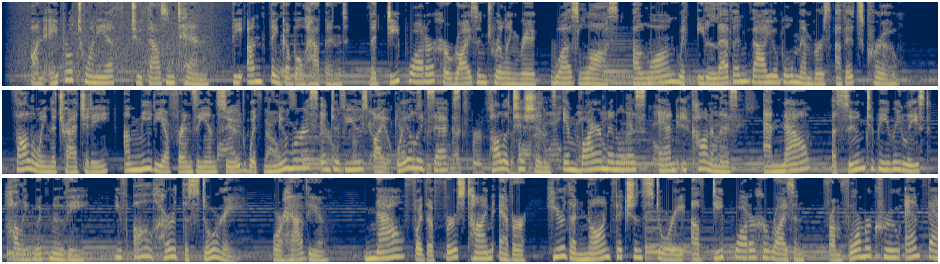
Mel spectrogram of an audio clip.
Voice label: Narration

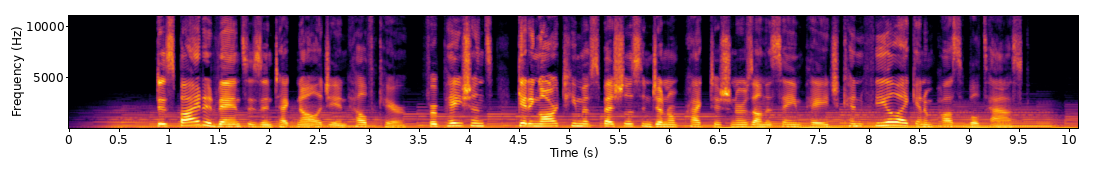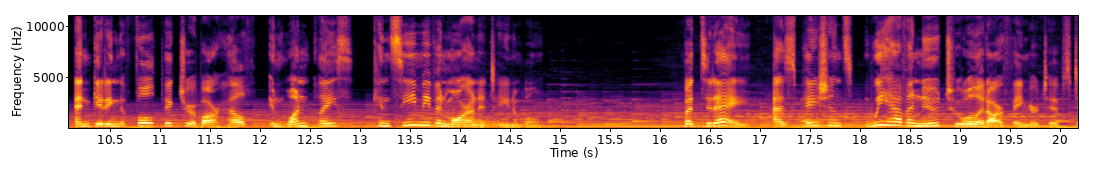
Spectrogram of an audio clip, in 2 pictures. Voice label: Medical Narration; for PicnicHealth

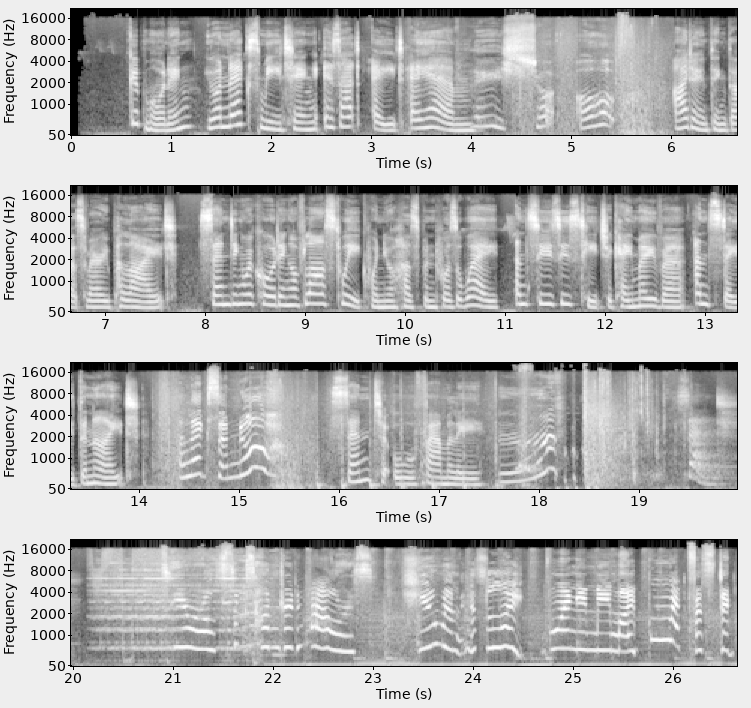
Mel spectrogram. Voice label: ANIMATION REEL

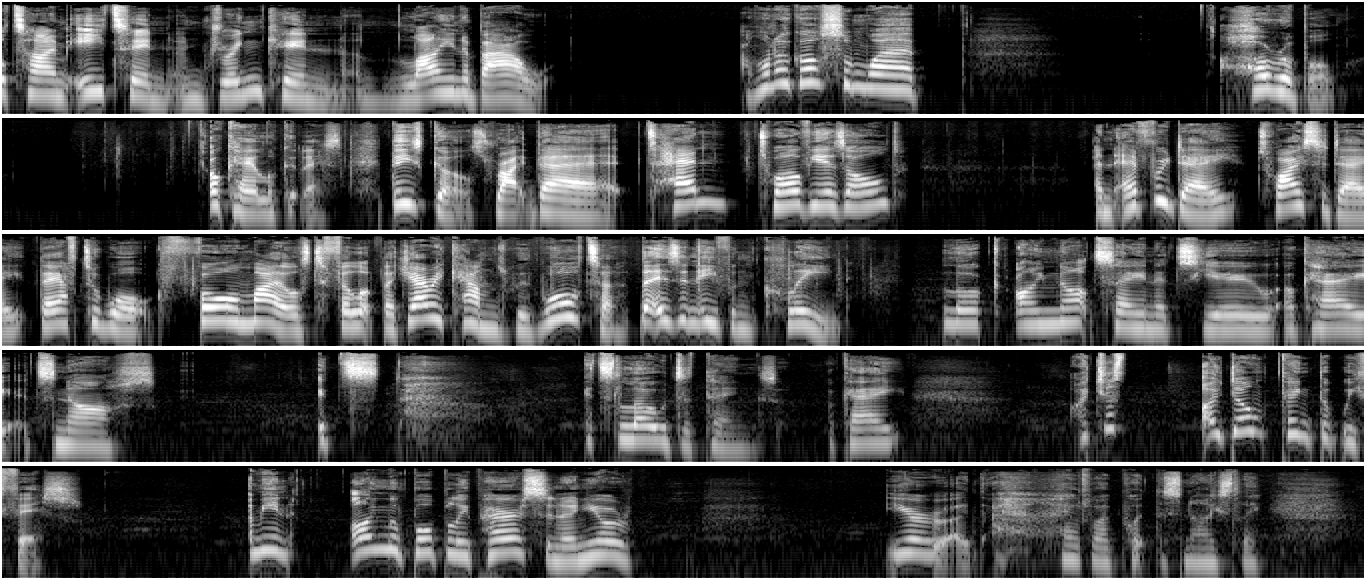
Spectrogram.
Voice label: Acting

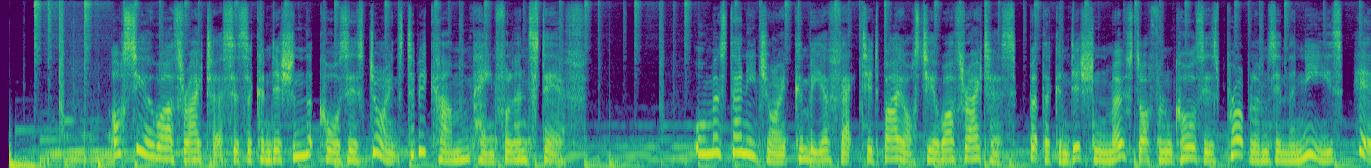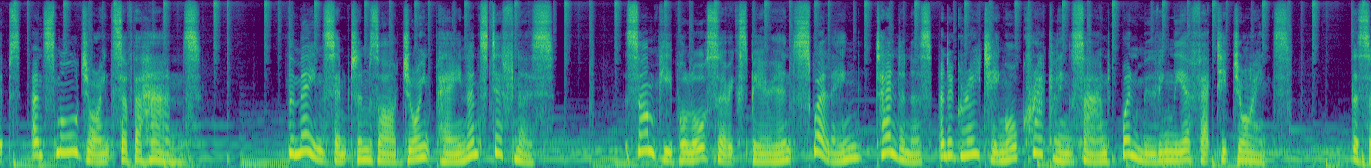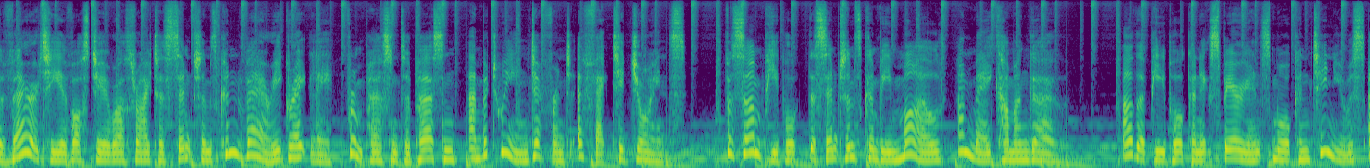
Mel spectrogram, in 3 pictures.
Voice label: CORPORATE; Osteoarthritis

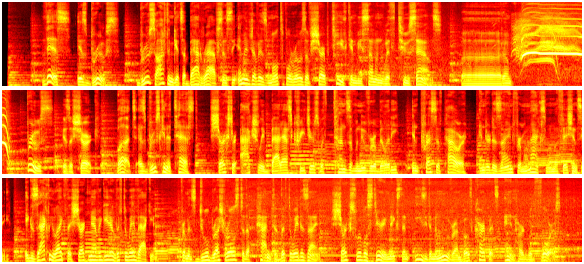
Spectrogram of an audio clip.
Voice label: EXPLAINER

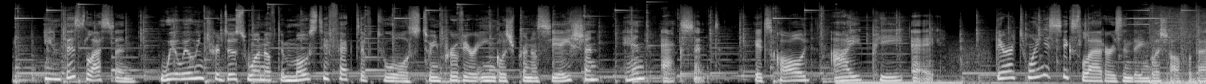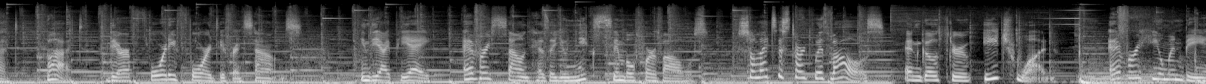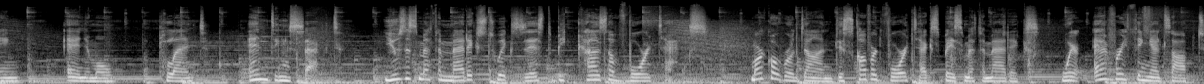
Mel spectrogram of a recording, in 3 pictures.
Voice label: Narration

